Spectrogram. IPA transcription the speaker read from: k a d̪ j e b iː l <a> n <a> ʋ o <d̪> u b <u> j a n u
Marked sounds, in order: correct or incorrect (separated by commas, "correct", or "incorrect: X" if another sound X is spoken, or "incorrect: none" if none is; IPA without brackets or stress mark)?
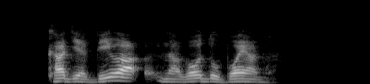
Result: correct, correct, correct, incorrect: o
